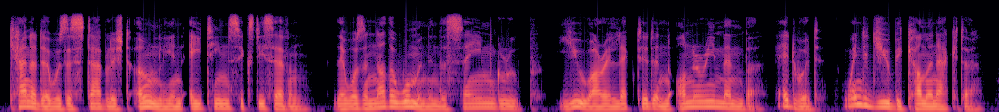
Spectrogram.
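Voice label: male, live recording, 250 ms, source; SiSEC11; underdetermined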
